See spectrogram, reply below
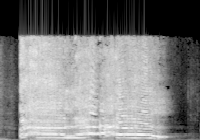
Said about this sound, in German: und dann gut aus der Schulter rausstoßen und dabei vor allem auch unheimlich schreien und grunzen.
